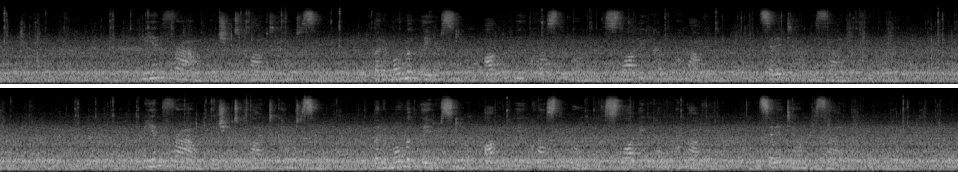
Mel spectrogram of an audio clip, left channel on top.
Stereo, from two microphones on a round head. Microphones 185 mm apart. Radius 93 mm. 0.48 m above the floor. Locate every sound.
1.4 s a woman speaking: 35° right (ahead or behind), 2.5 m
